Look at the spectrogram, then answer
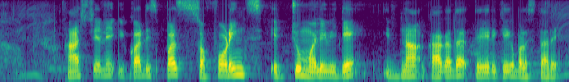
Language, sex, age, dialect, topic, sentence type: Kannada, male, 18-24, Mysore Kannada, agriculture, statement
